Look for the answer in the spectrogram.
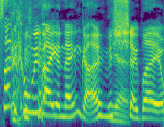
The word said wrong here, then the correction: Chalamet: or whatever his name is. – Timothée Chalamet. – Chalamet. Yeah. I did fucking School of Rock on his surname. Sorry about that.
